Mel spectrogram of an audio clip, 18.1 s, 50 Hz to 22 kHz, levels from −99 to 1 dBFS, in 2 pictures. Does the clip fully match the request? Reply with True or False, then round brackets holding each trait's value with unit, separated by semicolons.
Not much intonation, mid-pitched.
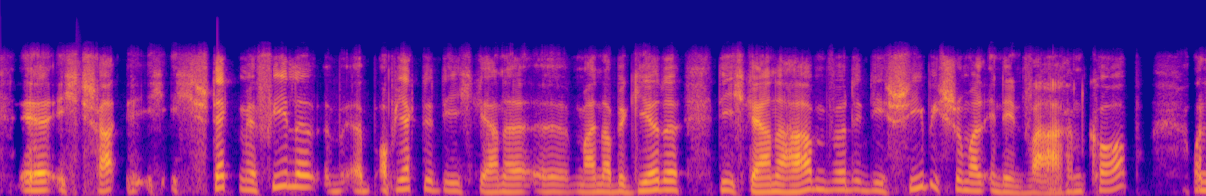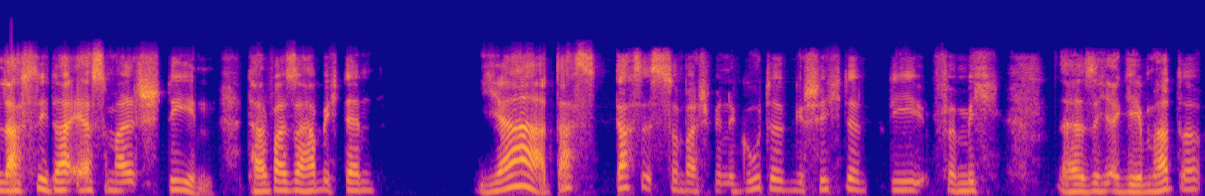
False (3.9 semitones; 170 Hz)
